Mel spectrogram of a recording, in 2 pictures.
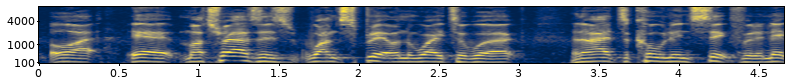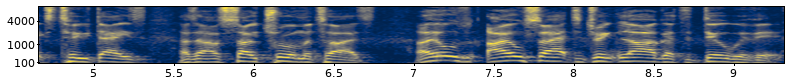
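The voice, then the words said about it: Put-on East London Stepney accent. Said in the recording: “I gave you a bit of a Stepney accent”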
